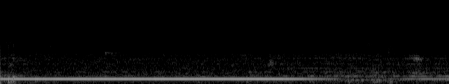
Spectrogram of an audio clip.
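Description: A steady low tone at one unchanging pitch, like a pure hum, fading away about three and a half seconds in. A fainter, slightly higher steady tone follows near the end.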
